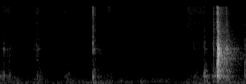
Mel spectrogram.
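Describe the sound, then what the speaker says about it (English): Tarot cards are shuffled by hand in a few soft, quick riffles and taps, quiet and close, ending with a sharper burst of card noise. "doing a really good shuffle job today"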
